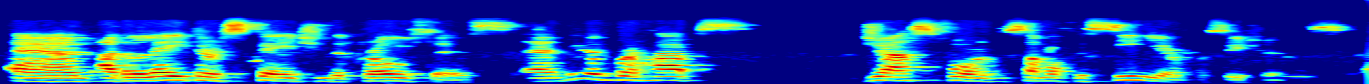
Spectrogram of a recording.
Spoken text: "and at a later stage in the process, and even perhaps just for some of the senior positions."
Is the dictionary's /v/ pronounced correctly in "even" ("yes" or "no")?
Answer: no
